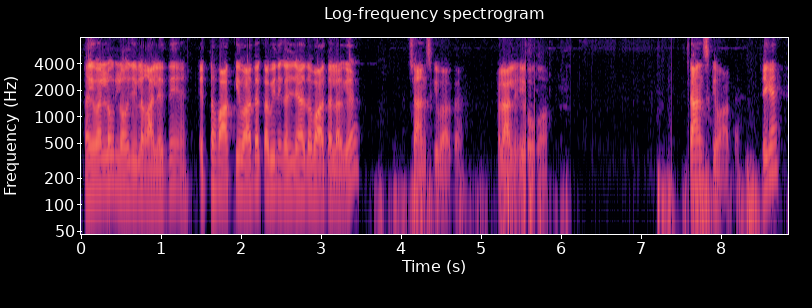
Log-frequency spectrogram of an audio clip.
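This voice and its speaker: High-voiced Hindi maths teacher lecturing. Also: male voice, moderate pace, pauses often. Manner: repeats numbers and steps aloud, checks in with students. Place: classroom with seated students.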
